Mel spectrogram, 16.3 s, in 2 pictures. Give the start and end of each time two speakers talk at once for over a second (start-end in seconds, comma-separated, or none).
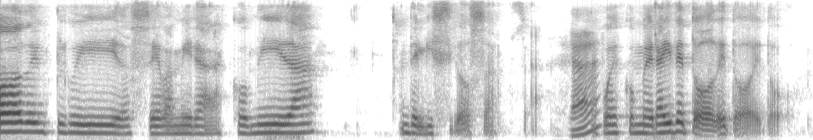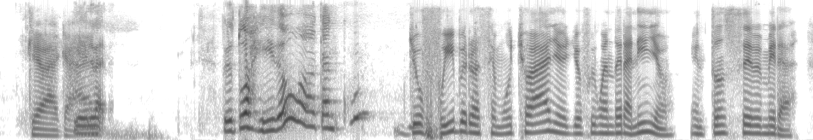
none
